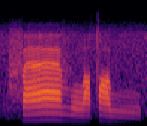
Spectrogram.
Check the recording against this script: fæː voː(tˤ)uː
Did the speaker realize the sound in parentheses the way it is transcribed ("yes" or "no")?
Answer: yes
